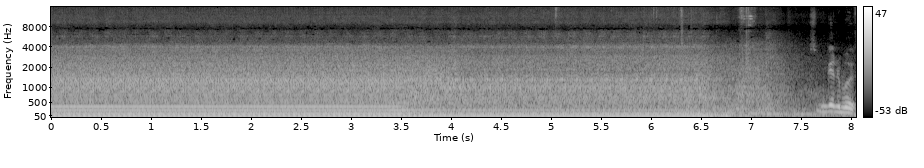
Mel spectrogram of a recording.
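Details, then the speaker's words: Grader diesel with axial piston hydraulic pump, side shift stalled at about 33.75 maximum pressure; steady, unstrained drone at even pitch for several seconds then drops away, pump de-stroked by pressure limiting compensator, engine barely loaded. "so the engine's barely working we're at very high pressure but because the pump is fully de-stroking with the pressure limiting compensator i don't hear the engine under much load at all"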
